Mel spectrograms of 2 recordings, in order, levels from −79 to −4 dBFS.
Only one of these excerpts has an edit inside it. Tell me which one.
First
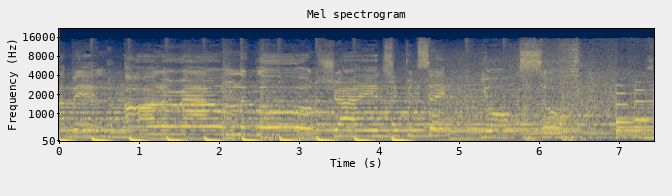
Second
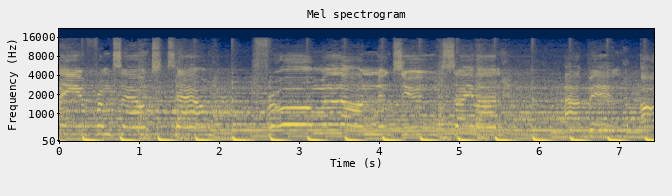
second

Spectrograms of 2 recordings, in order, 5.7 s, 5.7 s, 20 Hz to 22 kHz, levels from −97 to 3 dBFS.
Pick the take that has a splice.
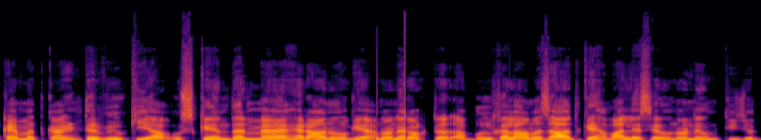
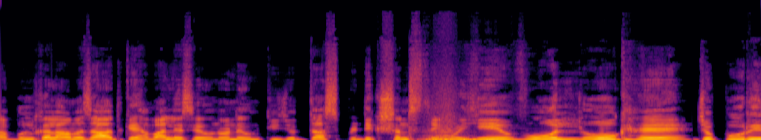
second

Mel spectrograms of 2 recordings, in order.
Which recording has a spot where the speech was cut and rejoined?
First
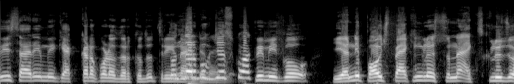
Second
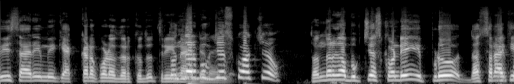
first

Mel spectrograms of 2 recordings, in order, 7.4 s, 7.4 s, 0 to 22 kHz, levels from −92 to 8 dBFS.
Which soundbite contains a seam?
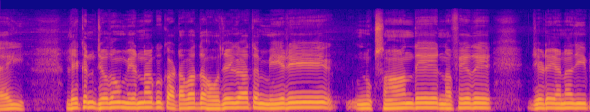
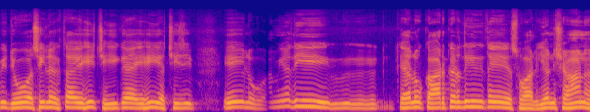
second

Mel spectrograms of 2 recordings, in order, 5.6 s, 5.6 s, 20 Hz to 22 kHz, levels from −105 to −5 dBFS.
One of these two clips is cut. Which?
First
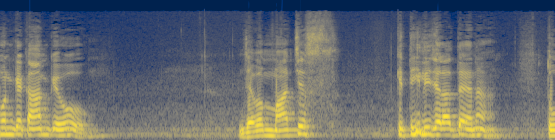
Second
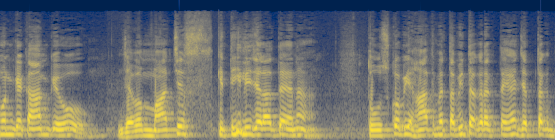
second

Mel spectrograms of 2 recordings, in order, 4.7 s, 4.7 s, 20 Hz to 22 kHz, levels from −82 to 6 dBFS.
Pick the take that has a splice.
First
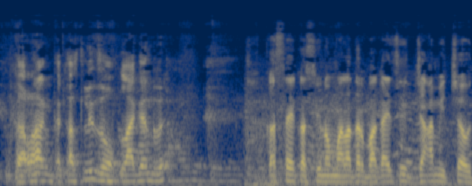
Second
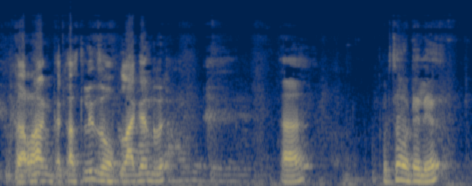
first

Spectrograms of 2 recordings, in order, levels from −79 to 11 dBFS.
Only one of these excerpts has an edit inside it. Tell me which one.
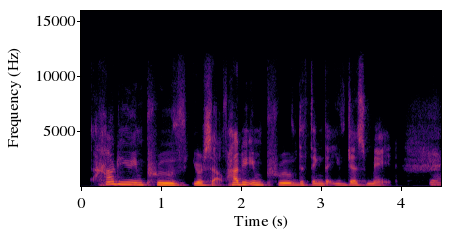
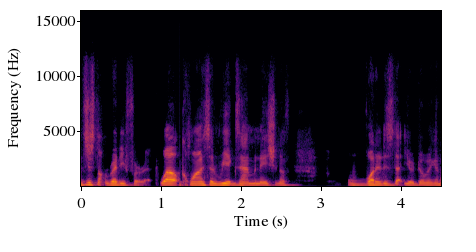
second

